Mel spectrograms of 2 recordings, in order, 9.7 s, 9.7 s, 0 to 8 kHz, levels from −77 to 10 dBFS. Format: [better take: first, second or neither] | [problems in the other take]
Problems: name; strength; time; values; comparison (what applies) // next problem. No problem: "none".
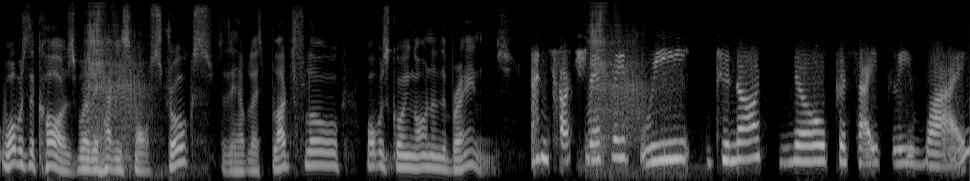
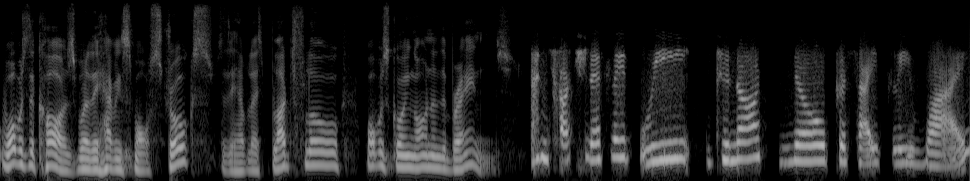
second | background sound (Fart); 13 dB below the speech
